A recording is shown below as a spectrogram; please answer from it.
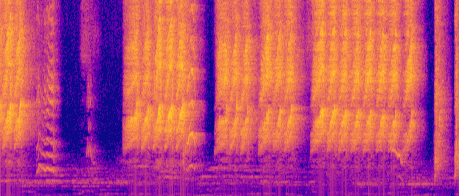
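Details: Javan black-headed bulbul song for training other songbirds: rapid bursts of dense, harsh high-pitched chattering notes in long rattling phrases, separated by short pauses, with a few thin downslurred whistles between.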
